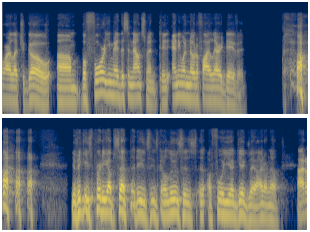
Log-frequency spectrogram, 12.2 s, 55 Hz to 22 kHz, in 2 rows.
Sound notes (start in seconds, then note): 5.6 laughter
